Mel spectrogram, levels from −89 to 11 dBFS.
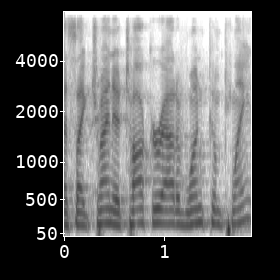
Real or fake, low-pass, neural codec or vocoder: real; 7.2 kHz; none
